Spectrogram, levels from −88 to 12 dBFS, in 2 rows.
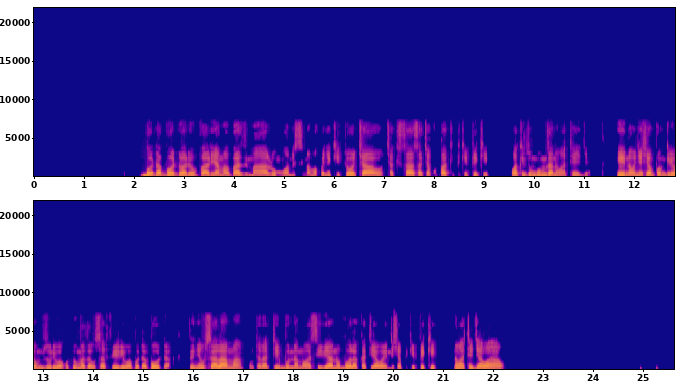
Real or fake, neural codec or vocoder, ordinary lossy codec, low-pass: real; none; AAC, 48 kbps; 7.2 kHz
